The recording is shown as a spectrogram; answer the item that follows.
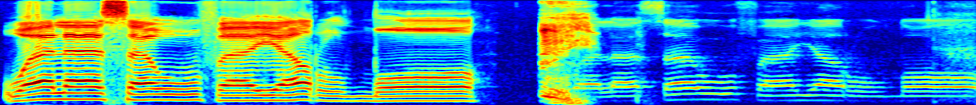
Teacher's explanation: Yardo karena setelahnya ada huruf yang tebal, ro, ditambah lagi setelahnya huruf dod yang sangat tebal ya. Maka di sini perhatikan pengucapan huruf ya-nya. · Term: huruf yang tipis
